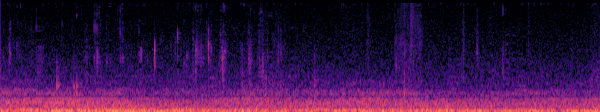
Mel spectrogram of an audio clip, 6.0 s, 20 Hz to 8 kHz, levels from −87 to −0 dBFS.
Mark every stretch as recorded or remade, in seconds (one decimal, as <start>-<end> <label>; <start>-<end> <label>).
0.0-6.0 recorded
